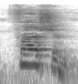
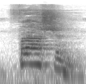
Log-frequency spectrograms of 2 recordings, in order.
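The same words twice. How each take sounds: Both takes have the same delivery.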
